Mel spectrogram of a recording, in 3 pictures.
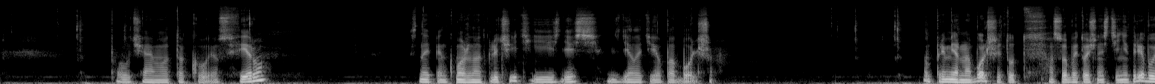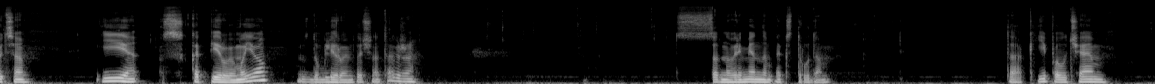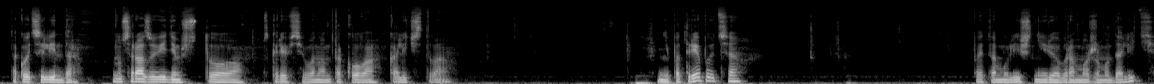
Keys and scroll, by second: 0.8 ctrl+space, 8.5 space, 14.6 w, 23.0 space, 26.6 3, 27.7 2, 30.4-31.2 Up, 32.5 Delete.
